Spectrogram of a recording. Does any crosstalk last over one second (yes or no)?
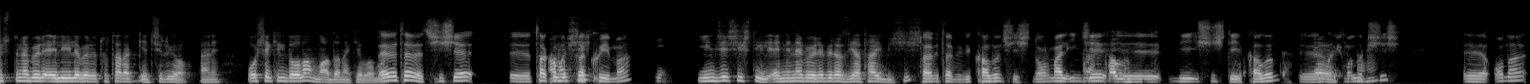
yes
